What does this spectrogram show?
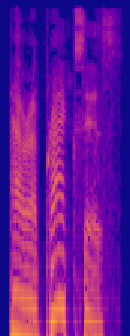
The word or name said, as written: parapraxis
